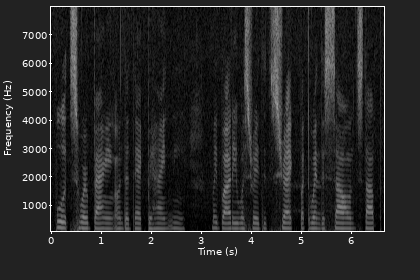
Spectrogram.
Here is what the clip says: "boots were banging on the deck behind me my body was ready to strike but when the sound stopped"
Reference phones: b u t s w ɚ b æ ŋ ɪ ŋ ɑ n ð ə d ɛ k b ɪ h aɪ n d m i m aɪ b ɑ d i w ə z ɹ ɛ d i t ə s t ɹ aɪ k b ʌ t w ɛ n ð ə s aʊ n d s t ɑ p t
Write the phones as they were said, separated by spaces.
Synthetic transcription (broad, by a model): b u t s w ɚ b æ ŋ ɪ ŋ ɑ n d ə d ɛ k b ɪ h aɪ n d m i m aɪ b ɑ d i w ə s ɹ ɛ d i t ə s t ɹ aɪ k b ʌ t w ɛ n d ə s aʊ n d s t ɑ p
